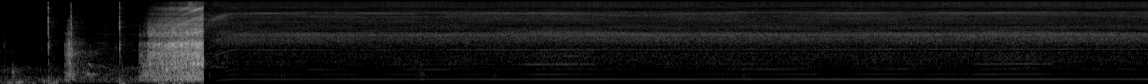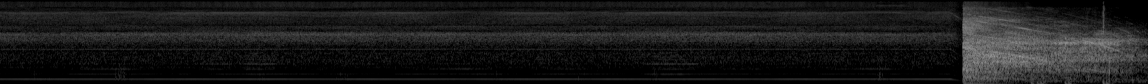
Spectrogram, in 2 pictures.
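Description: An EVOXA HDF12 mkII polisher runs steadily at low and then higher speed, a smooth continuous whine with hum, bracketed by short bursts of louder handling noise at the start and end.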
